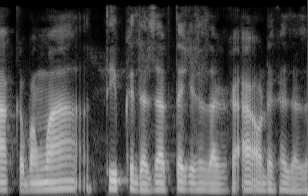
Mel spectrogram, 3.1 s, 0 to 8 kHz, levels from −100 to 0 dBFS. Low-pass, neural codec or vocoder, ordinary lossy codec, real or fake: 7.2 kHz; codec, 16 kHz, 4 kbps, X-Codec, WavLM features, trained on Multilingual LibriSpeech; none; fake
